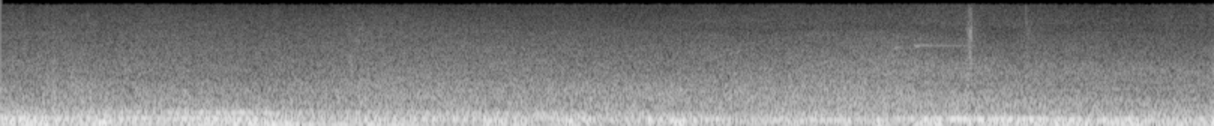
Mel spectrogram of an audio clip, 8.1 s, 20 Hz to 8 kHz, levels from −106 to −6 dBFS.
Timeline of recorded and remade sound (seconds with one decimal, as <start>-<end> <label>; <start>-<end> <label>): 0.0-2.2 remade; 2.2-3.6 recorded; 3.6-5.9 remade; 5.9-8.1 recorded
